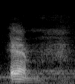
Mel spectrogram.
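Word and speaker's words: AUM: It's written a U m. You start in the back of the mouth. Ah, and then oo. You fill the mouth and m closes at the mouth.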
